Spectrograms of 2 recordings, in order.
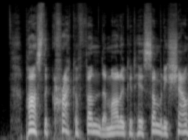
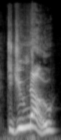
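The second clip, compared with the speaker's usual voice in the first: louder, higher accusing question; angry demand; 6 semitones higher, 10 dB louder than usual. A narrator's reading. Pan confronts Herc about Ostheim, angry demand. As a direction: demand the truth, teeth bared.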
